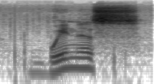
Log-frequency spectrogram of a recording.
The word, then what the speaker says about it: Venus: if that would be pronounced in Latin V is um pronounced like the English W so that will be and C is K so that and that a AE is like a a in Swedish winus Linus that will be is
